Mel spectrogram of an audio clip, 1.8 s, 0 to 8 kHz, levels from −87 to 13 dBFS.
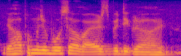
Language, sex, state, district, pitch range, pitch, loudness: Hindi, male, Arunachal Pradesh, Lower Dibang Valley, 130-155 Hz, 140 Hz, -12 LUFS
